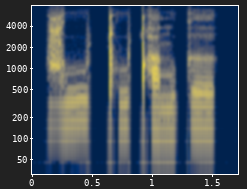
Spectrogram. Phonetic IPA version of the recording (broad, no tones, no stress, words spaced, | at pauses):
ʑuː ǃʰuǃʰanu kə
